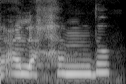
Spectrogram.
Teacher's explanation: ملائیں گے، کھینچیں گے نہیں، اور ہا میم سے ملاتے ہوئے، بڑا ہا ہے نا، یہ حرف حلق میں سے ہے، حلق کے درمیانی حصے سے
